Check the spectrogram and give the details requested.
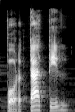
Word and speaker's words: portátil: el punto es las palabras llanas como portátil tienen la fuerza en la penúltima sílaba portátil ejemplos de palabras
